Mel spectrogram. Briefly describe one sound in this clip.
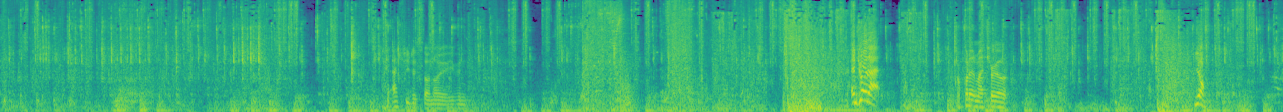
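Keyboard keys and a mouse click rapidly.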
